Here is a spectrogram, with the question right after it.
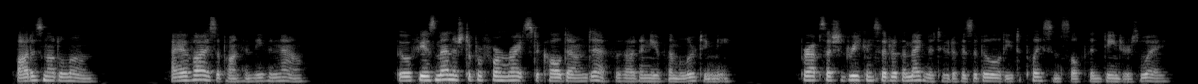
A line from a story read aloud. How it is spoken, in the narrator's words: Silas just said calmly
